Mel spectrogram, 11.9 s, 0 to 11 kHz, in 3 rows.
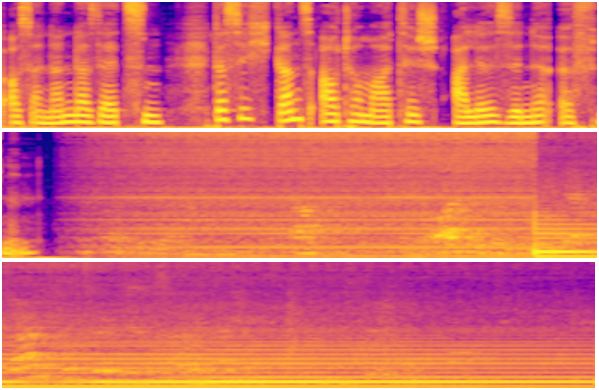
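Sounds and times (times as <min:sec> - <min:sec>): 
speech: 0:00.0 - 0:04.3
overhead power line humming: 0:04.5 - 0:11.8.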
